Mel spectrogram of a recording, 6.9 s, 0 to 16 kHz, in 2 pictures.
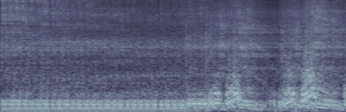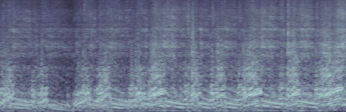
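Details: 2015 Yamaha R1M with ECU flash, 9,210 miles, largely unridden since 2019, started after about five years of storage: smooth steady idle then quick clean rev blips without clatter or misfire, described as pretty quiet; normal idle and revving.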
